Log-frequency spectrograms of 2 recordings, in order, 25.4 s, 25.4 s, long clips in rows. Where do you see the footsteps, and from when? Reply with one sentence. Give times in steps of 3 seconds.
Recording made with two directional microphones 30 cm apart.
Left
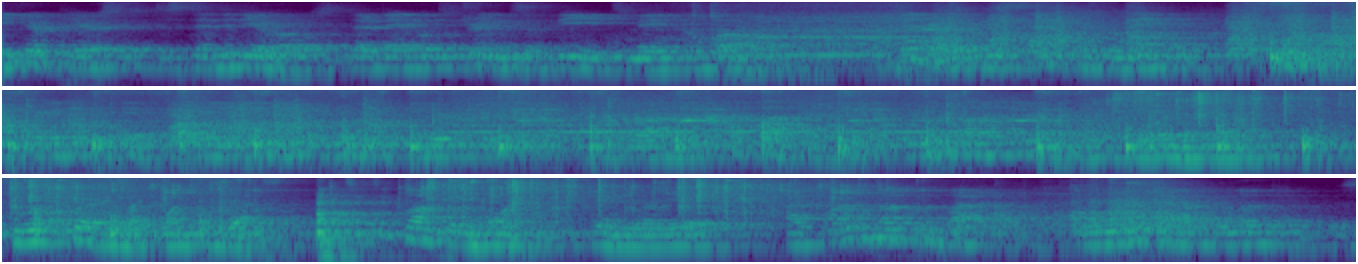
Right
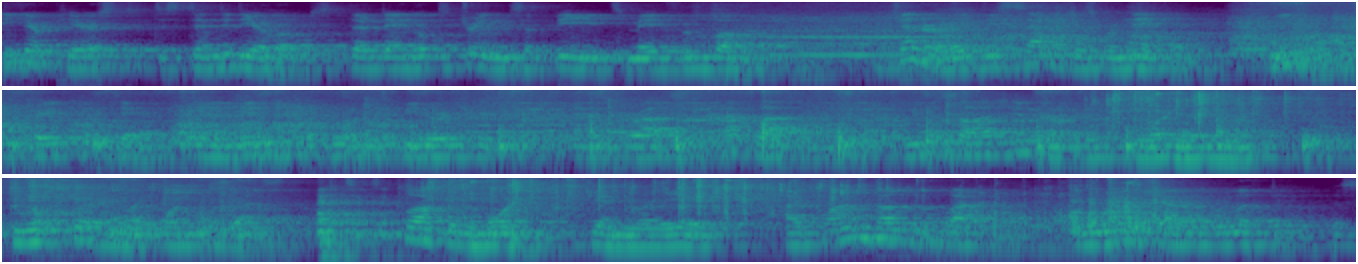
In this clip you hear the footsteps not at all from 0 s, on the left from 6 s, in the centre from 12 s, on the left from 15 s and not at all from 21 s.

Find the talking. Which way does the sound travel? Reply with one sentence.
In this clip you hear the talking go left and come back.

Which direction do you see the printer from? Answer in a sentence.
In this clip you hear the printer on the left.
